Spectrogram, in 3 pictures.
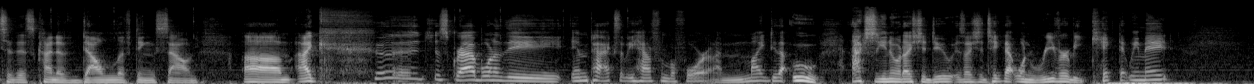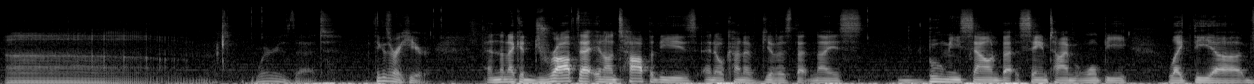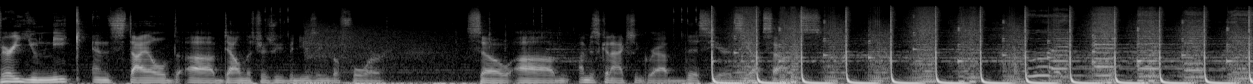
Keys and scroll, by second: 29.8 space.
